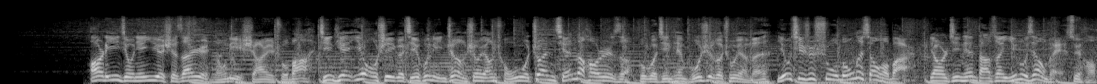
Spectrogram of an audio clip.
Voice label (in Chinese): 男 专题; 万万没想到类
